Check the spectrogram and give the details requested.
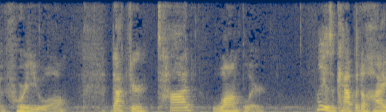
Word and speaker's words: Wampler: Todd Wampler. I'm pronouncing that correctly.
